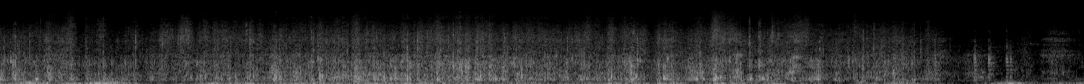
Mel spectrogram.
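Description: Mountain bike ridden over a wet, muddy moorland track through long grass: tyre noise in mud and grass with dense, irregular rattling and knocking from the bike, dropping off briefly near the end.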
